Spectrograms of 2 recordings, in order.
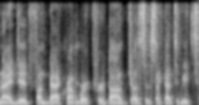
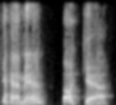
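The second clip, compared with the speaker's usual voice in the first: hyped agreement; 10 semitones higher, 4 dB louder, slower than usual. Retold or imitated. Luke Perry quoted.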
